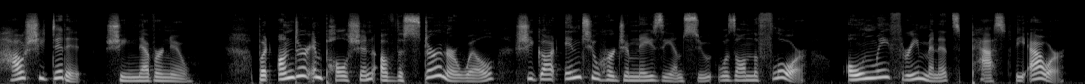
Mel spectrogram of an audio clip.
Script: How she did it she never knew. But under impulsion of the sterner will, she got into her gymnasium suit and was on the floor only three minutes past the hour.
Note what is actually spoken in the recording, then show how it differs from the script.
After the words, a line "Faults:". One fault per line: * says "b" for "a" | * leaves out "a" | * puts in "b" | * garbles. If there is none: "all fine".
How she did it she never knew. But under impulsion of the sterner will, she got into her gymnasium suit was on the floor only three minutes past the hour.
Faults:
* leaves out "and"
